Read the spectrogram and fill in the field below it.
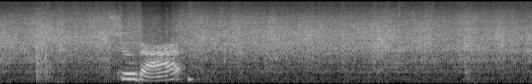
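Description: Ground turkey going into a pan of sauteed onions and sizzling steadily throughout, a loud broadband fry with a brief voice speaking near the start.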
